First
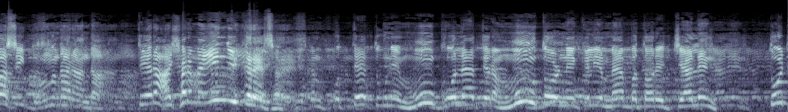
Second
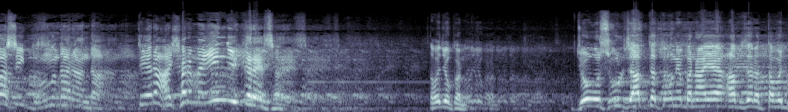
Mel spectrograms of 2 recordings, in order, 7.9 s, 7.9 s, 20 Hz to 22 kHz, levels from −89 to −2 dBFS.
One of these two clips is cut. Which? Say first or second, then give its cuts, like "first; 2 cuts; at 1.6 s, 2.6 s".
first; 1 cut; at 3.3 s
